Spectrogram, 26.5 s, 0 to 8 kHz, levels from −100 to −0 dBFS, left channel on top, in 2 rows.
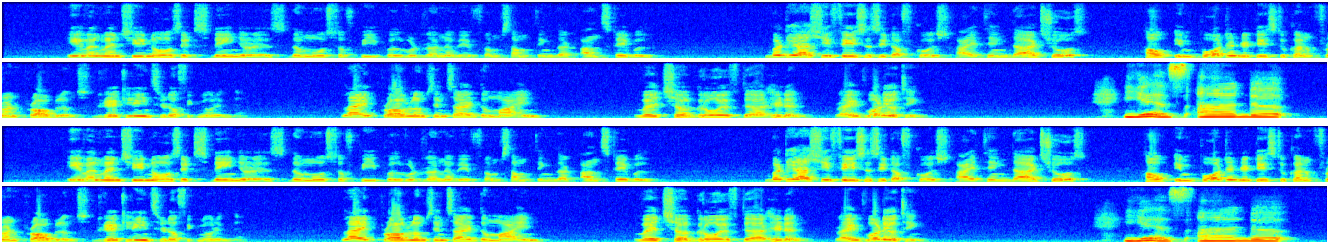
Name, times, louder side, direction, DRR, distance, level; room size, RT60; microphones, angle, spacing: voice 1, 0.6-6.5 7.6-10.8 11.4-15.7 16.6-18.7 19.6-21.3 21.6-22.5, right 1 dB, 20° right, 1.5 m, -29 dB
voice 2, 24.2-26.1, left 3 dB, 50° left, 0.8 m, -20 dB
16.0 x 6.9 x 2.6 m
head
